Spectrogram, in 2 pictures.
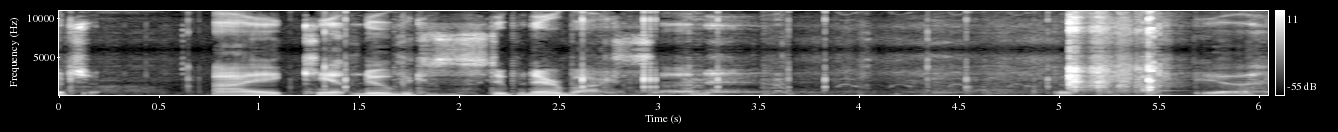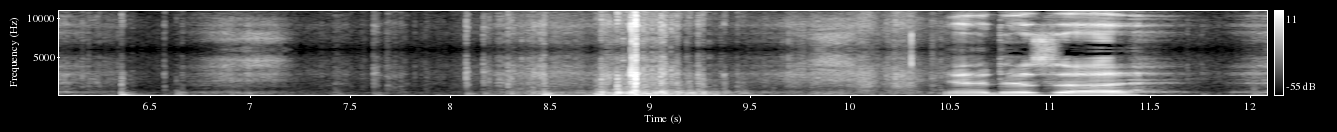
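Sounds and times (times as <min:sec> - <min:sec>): plastic hood scraping shut: 0:08.2 - 0:09.7.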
